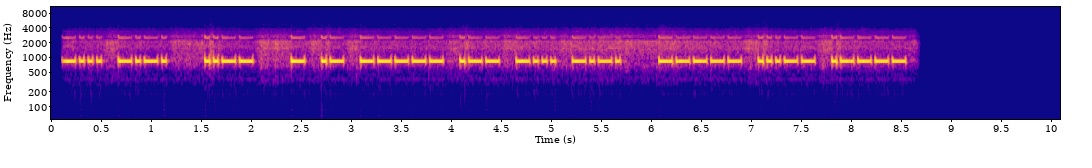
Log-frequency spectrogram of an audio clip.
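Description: Morse code sound effect: a single mid-pitched beep keyed on and off in short dots and longer dashes over a steady radio-like hiss, stopping near the end.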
